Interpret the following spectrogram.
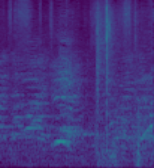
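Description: Faint arena background of crowd and voices, with a few sharp impacts about one and a half seconds in: a kickboxer's low kick landing on the opponent's leg.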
